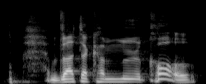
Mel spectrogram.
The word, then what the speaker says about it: Vatnajökull: Okay, so the first one really is good some Icelandic pronunciation. Jökulsárlón. So Jökulsárlón, Glacier Lagoon, it's icebergs. They drift into the Atlantic from Vatnajökull Glacier.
